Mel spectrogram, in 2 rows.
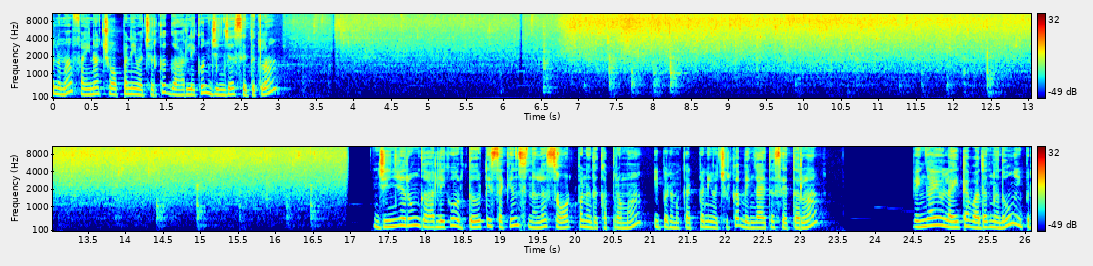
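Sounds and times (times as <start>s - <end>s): garlic sizzling in hot oil: 3.1s - 17.0s.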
